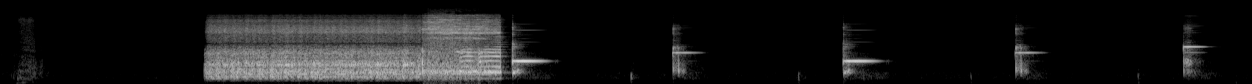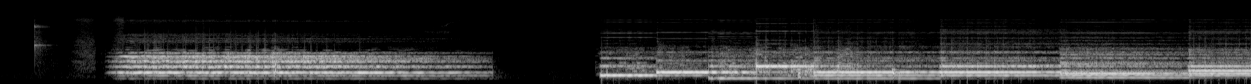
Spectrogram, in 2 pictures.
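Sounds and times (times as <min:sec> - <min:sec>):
held chord-like tone: 0:18.5 - 0:25.0.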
